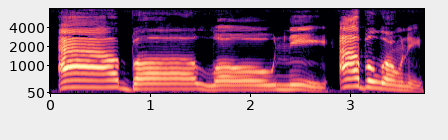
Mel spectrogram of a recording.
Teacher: It has four syllables. The stress is on that first syllable.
